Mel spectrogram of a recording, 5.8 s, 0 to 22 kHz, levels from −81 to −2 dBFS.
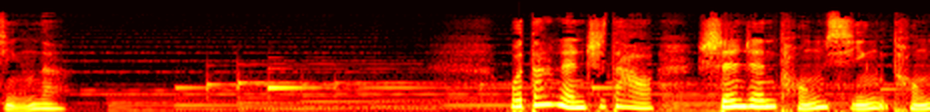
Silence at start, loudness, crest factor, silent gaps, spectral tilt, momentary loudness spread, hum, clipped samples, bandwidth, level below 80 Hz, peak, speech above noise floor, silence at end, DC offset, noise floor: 0 s; -15 LUFS; 16 dB; none; -5.5 dB/octave; 23 LU; none; under 0.1%; 14 kHz; -40 dBFS; 0 dBFS; 29 dB; 0 s; under 0.1%; -42 dBFS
